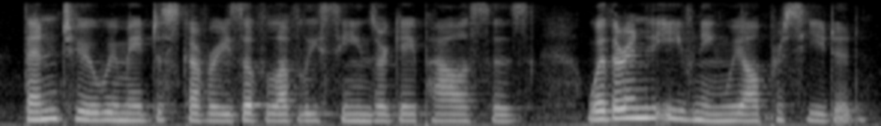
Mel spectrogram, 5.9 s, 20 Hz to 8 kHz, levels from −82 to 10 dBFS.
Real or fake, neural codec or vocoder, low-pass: real; none; 7.2 kHz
